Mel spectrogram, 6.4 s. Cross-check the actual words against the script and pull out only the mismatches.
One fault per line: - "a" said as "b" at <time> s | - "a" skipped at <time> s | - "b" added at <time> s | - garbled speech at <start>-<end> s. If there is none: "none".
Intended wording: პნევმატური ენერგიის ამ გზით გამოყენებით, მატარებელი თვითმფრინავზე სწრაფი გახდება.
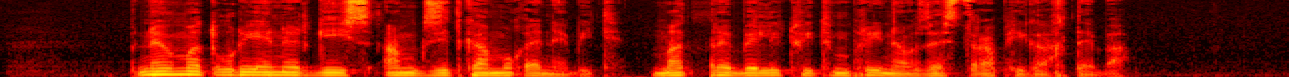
none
